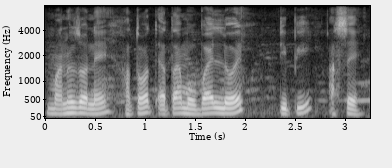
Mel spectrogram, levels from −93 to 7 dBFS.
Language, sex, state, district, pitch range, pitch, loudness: Assamese, male, Assam, Sonitpur, 125-140 Hz, 135 Hz, -15 LUFS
